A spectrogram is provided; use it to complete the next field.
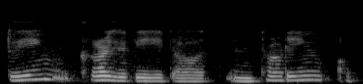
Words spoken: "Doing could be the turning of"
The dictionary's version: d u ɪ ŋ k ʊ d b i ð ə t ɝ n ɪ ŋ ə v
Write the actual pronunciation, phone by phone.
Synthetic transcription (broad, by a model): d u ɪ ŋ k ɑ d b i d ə t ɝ ɪ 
